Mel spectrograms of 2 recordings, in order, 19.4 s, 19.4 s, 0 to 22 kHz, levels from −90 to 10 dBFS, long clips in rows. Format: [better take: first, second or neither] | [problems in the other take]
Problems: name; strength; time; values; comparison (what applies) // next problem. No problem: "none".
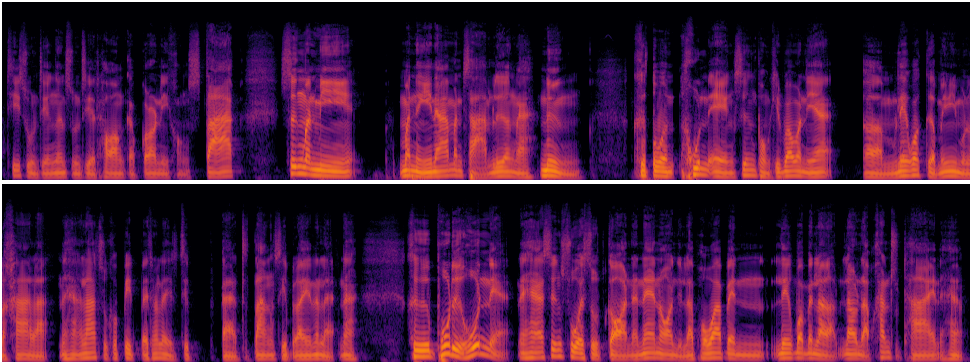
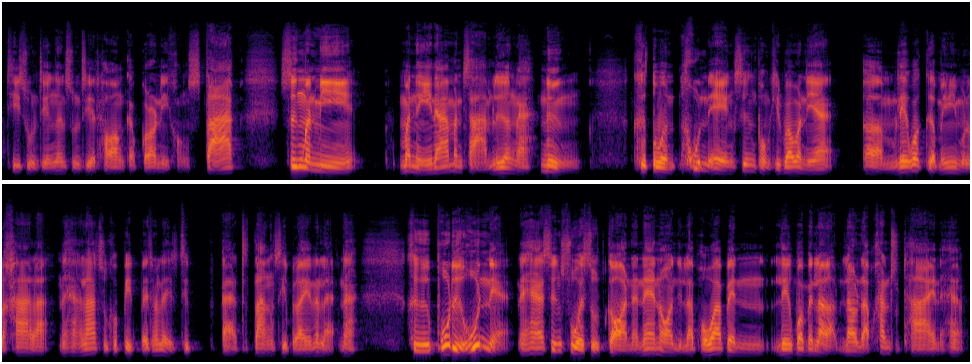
first | thin; very; fading below 300 Hz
